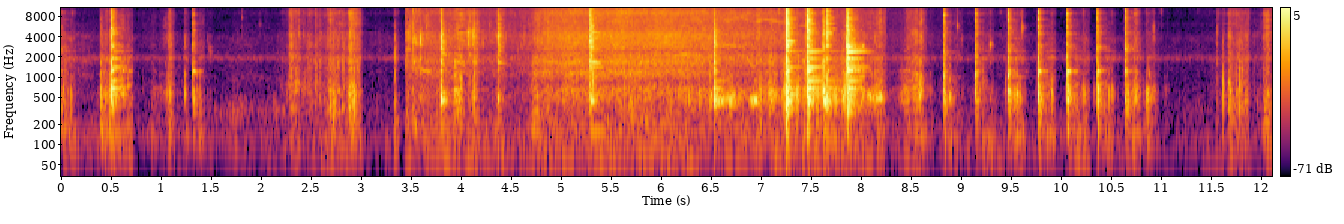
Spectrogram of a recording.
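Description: Luchi, Bengali puffed flatbreads, frying in oil: soft bubbling and sizzling under frequent metal clinks and scrapes of a spatula against the pan, loud and close, with short pauses between bursts.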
